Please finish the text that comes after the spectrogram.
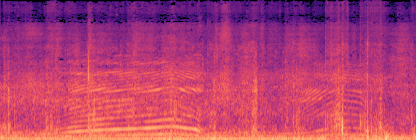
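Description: Cattle moo in a pasture. One long, drawn-out low moo comes first, followed by fainter lowing and scattered knocks and clatter from the surroundings.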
